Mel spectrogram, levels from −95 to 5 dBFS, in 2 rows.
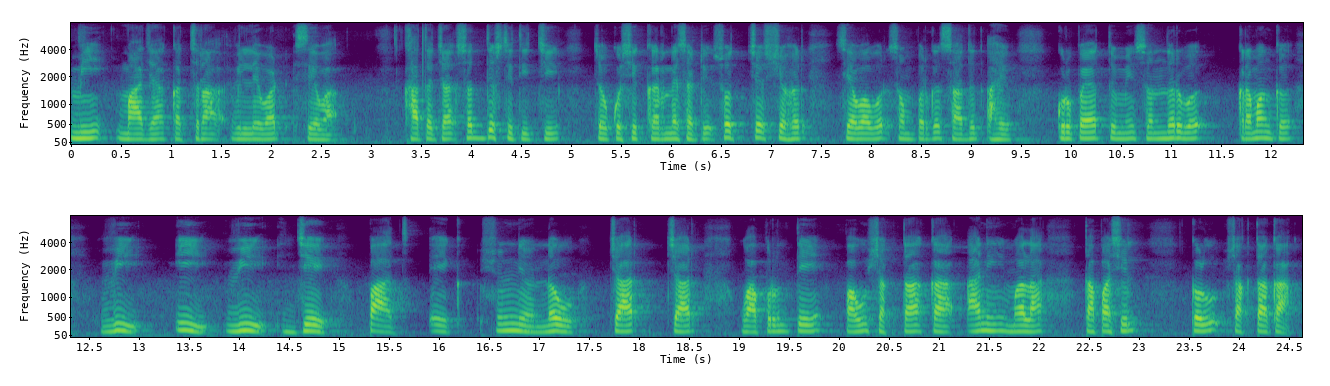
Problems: background sounds at intervals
